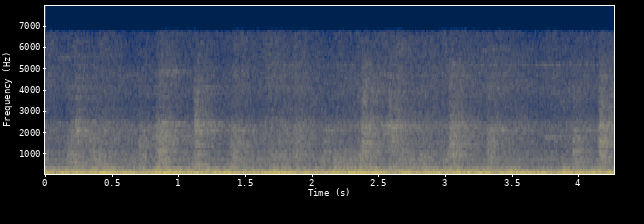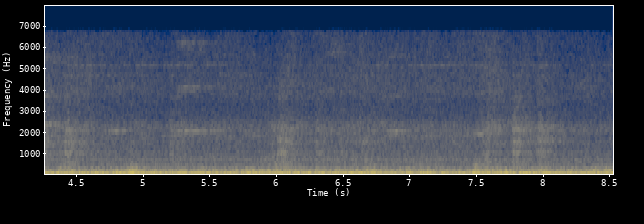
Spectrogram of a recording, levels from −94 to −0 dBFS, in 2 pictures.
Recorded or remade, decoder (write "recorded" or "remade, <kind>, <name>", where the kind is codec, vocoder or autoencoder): recorded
